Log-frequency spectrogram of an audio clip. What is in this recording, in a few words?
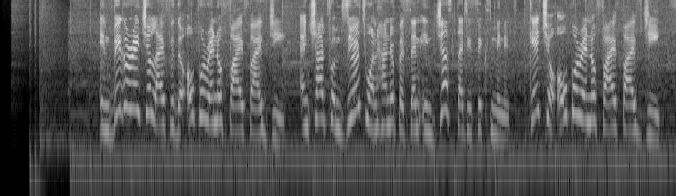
Hard Sell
